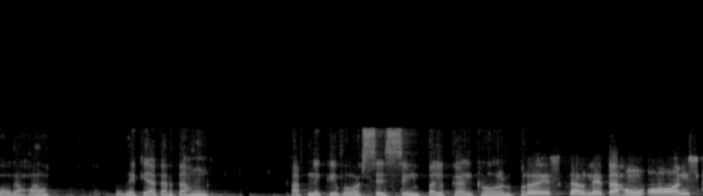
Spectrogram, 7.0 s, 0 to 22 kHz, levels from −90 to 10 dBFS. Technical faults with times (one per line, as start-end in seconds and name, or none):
2.02-2.62 repeated stalls (stutter)
5.27-7.03 input switched to a poorer device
